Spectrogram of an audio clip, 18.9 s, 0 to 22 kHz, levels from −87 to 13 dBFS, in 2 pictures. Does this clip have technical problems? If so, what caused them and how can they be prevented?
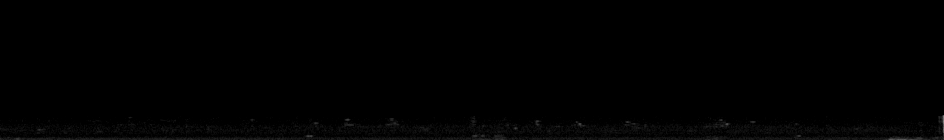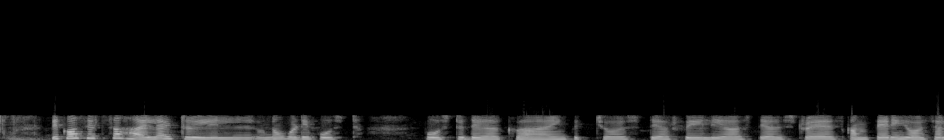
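No, there's nothing wrong here; the speech simply carries the narrow telephone-band sound of a G.711 call, with nothing above about 4 kHz, which is just how that codec works.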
